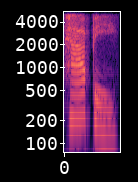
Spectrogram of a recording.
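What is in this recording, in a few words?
"happy", US English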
